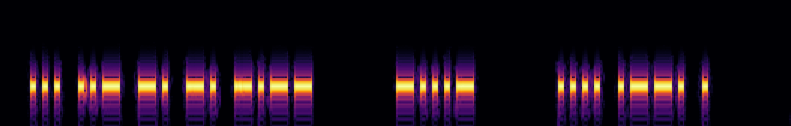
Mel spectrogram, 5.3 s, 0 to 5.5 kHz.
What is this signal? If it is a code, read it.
Morse code, heard as a keyed tone, about 30 wpm, 700 Hz. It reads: SUNNY <BT> HPE
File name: UK MASTER QSOs TRAINING / 30WPM / UK MASTER QSOs 0005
